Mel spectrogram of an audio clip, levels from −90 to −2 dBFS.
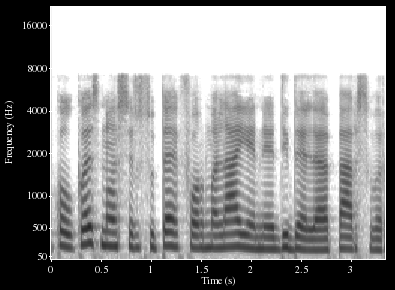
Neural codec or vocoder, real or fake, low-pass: codec, 16 kHz, 1 kbps, FunCodec, trained on LibriTTS, 50 frames a second; fake; 7.2 kHz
